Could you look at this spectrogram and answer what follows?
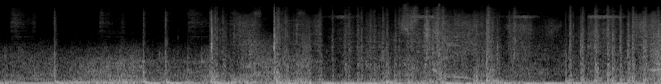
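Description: Gunfire in a video game firefight around a building, dense rapid bursts of shots cracking one after another, loud and continuous throughout.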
